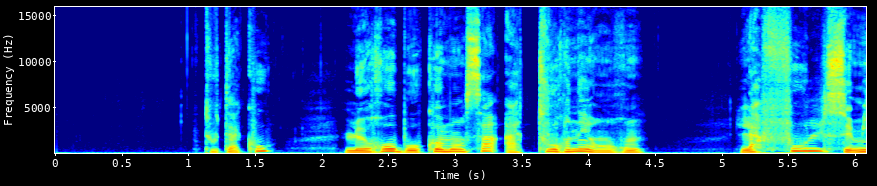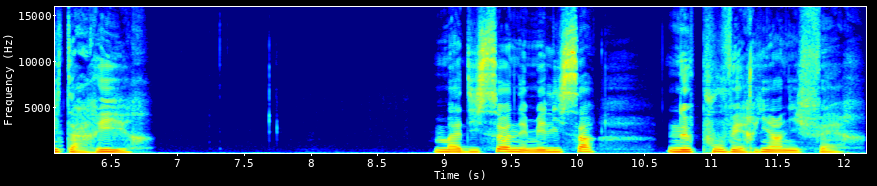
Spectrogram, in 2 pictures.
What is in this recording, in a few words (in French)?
robots fr; marmite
